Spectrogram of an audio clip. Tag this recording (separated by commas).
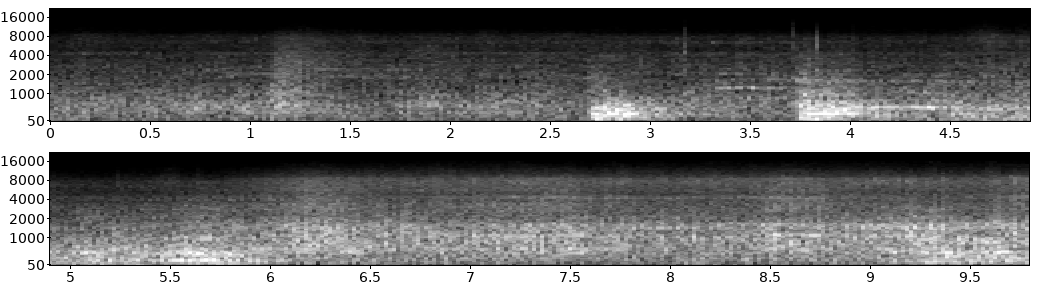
Speech, Water vehicle, Vehicle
